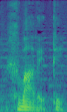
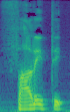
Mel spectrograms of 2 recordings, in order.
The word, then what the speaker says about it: faliti: Jedini oblik u ovom slučaju jeste faliti sa značenjem nedostajati.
